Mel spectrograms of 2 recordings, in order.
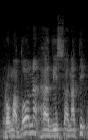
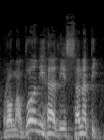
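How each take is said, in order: First: The first word ends with an 'ah' vowel. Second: The first word ends with an 'ee' vowel. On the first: The speaker calls it wrong. "Bukan ramadhana hadhihi sanati. Wah, ini enggak, enggak benar" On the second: The speaker calls it right. "itu yang benar"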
